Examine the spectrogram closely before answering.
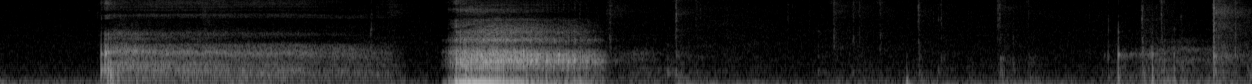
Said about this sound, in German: Es ist schön, wenn keiner redet und beide nur tippen.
